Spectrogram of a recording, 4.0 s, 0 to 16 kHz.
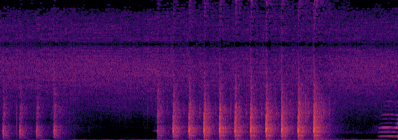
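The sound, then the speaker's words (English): Knocking on the door of a houseboat, Dahabia number 10, anchored on the Nile: a few quick raps, a short pause, then a longer, steady run of about a dozen firm knocks. No one speaks. “I walked up the narrow awning-covered gangplank that led to the little deck and knocked at the door.”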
